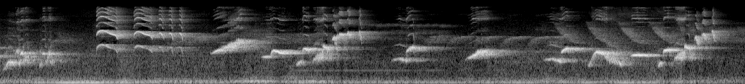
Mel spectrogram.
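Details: Oriental magpie-robin song played to stimulate a captive bird to sing and become agitated: loud varied phrases of rising and falling whistles, sharp chirps and rapid trills, with a low background rumble.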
